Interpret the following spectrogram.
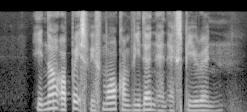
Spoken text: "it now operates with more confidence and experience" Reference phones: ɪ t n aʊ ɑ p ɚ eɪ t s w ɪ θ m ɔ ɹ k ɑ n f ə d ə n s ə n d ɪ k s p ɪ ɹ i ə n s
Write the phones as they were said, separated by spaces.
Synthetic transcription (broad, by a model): ɪ t n aʊ ɑ p ɚ eɪ t s w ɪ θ m ɔ k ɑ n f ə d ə n ə n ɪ k s p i ɹ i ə n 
